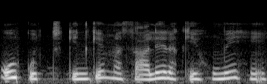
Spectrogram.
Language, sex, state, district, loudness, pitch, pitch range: Hindi, female, Madhya Pradesh, Bhopal, -14 LUFS, 255 Hz, 250-280 Hz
